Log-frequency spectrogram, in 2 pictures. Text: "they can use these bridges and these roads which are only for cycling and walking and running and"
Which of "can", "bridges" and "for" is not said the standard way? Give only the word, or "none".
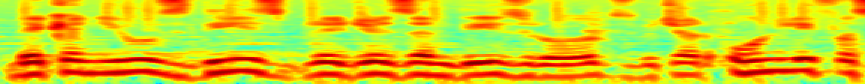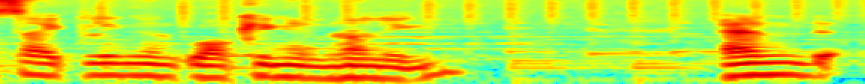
none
